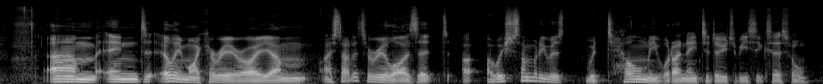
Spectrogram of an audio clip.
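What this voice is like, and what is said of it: Australian accent. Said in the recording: “I started my career actually in Australia, hence my accent.”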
